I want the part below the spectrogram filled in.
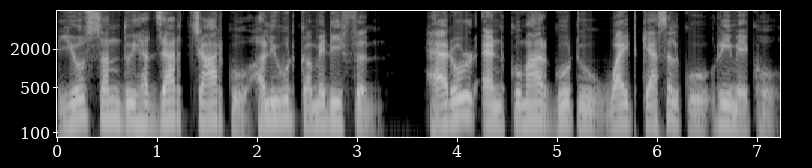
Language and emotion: Nepali, neutral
